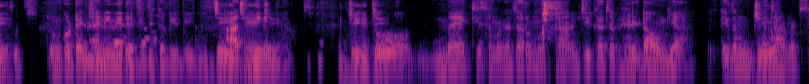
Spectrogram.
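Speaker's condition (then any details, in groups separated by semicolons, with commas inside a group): No condition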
